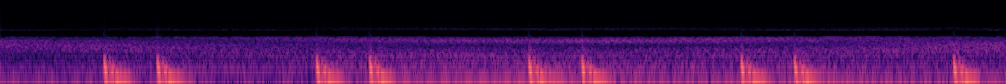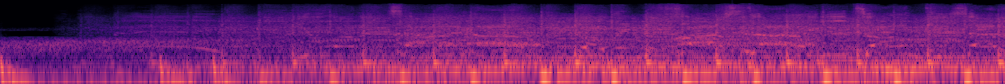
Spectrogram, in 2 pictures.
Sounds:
music, heart sounds

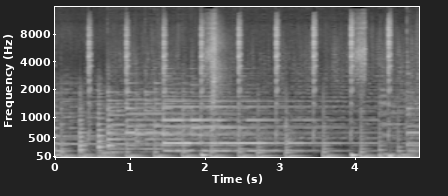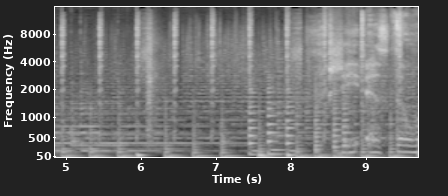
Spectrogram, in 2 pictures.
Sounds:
synthesizer

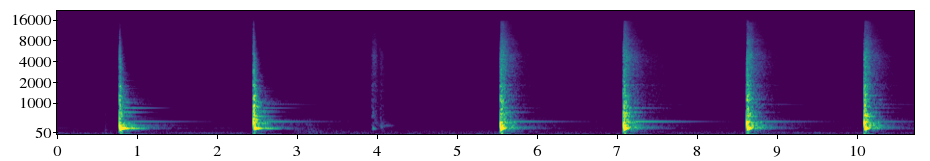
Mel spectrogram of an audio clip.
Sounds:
snare drum, percussion, drum

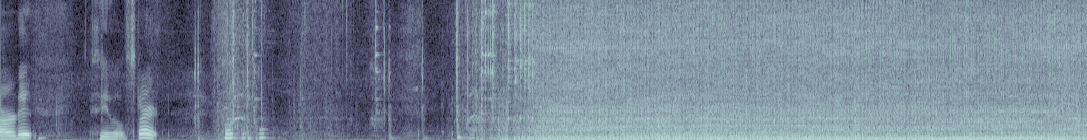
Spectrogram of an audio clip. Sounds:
outside, urban or man-made, lawn mower, speech, lawn mowing

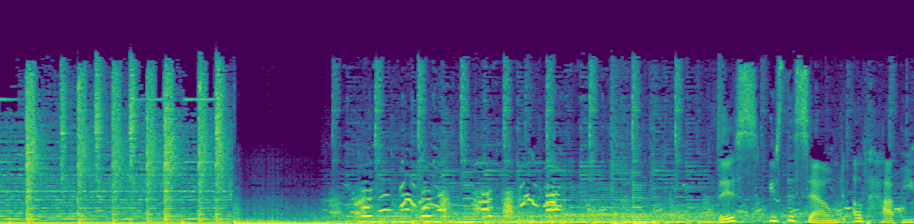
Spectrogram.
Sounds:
animal, music, speech, domestic animals, dog

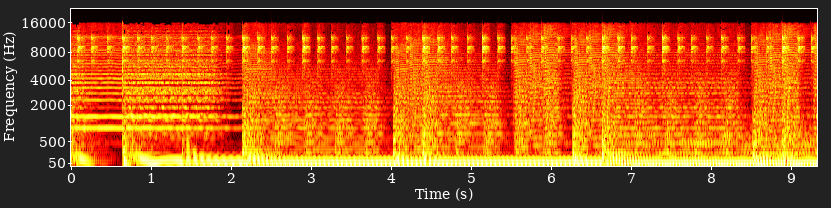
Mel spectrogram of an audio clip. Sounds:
music, background music

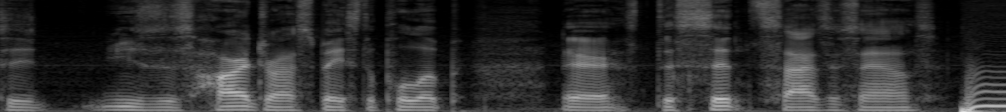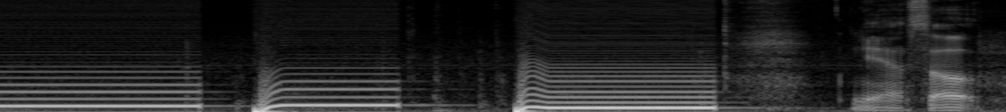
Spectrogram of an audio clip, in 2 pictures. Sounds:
speech

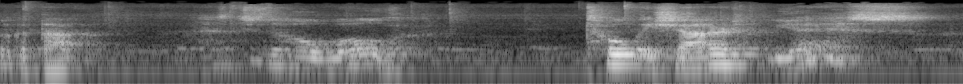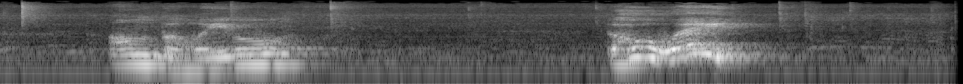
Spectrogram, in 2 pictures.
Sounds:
speech

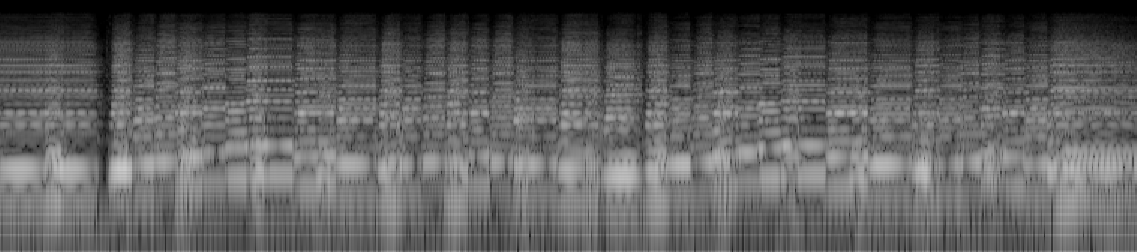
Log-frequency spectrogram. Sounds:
playing accordion

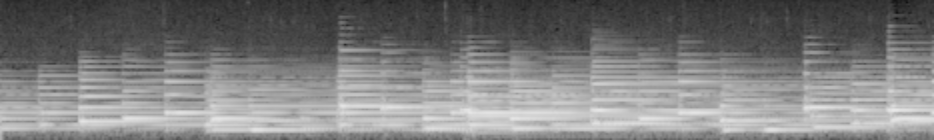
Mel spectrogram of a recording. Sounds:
music

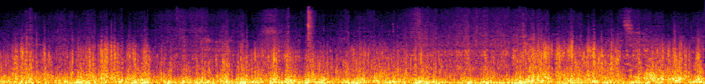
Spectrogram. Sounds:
ocean

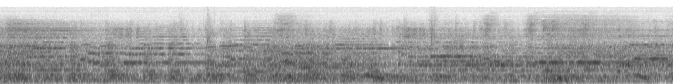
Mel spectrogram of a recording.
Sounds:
music

